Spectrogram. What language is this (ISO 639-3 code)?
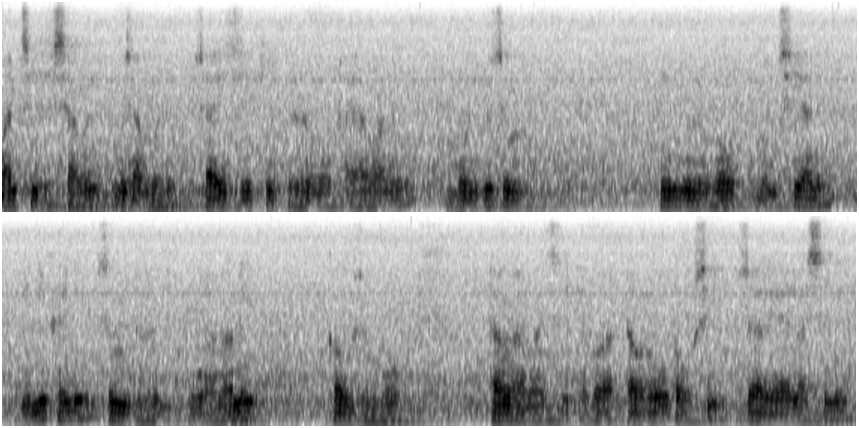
brx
